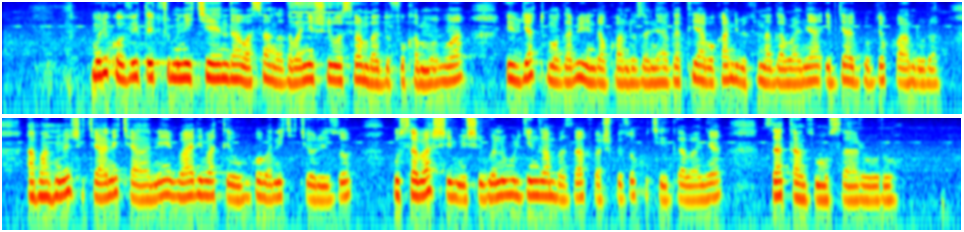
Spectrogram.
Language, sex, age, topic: Kinyarwanda, female, 25-35, education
